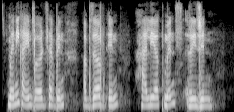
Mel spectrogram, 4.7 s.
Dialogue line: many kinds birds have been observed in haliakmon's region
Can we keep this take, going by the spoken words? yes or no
yes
